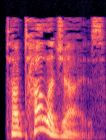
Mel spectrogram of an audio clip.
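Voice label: "tautologize", British English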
